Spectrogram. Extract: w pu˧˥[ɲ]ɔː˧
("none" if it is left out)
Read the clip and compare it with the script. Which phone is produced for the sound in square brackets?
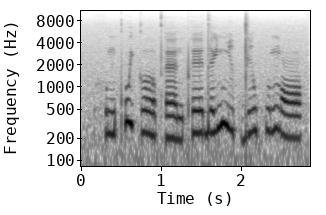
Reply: ŋ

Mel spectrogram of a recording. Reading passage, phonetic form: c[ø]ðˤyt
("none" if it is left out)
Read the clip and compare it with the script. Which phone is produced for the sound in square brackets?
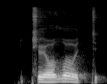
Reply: ø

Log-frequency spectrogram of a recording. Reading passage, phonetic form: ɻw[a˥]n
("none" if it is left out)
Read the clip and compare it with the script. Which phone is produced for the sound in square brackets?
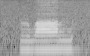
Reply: a˥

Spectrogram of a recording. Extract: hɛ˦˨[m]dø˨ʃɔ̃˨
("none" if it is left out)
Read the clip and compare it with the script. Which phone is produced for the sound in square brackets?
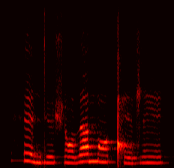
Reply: n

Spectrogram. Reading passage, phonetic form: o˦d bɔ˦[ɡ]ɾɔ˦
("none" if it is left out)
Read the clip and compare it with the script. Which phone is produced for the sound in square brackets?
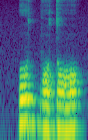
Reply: d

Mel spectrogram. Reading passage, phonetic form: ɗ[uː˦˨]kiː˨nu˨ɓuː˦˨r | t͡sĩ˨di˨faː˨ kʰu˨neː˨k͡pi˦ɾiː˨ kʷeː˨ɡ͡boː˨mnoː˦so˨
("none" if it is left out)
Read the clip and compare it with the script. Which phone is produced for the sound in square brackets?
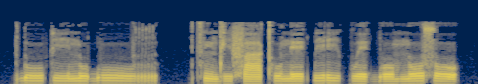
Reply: uː˨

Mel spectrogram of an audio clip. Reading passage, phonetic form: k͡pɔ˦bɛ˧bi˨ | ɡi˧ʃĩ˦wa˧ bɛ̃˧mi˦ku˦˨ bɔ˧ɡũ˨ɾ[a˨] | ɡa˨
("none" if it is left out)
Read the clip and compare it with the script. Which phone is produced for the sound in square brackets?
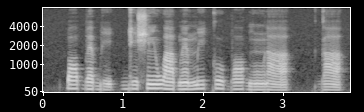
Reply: a˨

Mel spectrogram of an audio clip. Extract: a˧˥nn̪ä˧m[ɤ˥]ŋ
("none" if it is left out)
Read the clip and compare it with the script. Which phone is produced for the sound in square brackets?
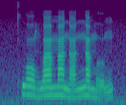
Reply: ɤ̰˨˩˦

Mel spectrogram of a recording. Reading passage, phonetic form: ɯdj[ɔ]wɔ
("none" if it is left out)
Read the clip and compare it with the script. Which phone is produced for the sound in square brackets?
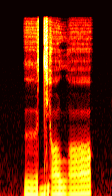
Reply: ɔ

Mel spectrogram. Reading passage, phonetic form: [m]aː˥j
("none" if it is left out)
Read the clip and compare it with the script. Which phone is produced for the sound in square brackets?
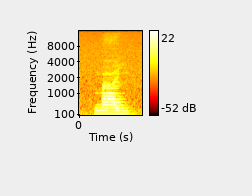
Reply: m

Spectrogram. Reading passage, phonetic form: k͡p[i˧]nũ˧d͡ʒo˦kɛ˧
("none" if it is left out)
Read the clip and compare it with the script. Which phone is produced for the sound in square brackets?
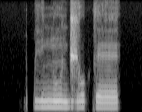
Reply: i˧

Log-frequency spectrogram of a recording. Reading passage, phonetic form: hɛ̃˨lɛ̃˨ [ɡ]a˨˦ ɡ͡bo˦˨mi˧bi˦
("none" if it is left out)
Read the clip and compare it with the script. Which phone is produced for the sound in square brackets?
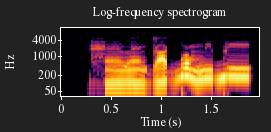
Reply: ɡ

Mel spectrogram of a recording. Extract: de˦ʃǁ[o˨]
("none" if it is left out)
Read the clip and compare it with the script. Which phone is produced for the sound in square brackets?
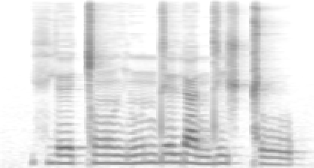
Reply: o˨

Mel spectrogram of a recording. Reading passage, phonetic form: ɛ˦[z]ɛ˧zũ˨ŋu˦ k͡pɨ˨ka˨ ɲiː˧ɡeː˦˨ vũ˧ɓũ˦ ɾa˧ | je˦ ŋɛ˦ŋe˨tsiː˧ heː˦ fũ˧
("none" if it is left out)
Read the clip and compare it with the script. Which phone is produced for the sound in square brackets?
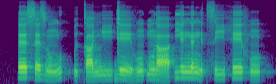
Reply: s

